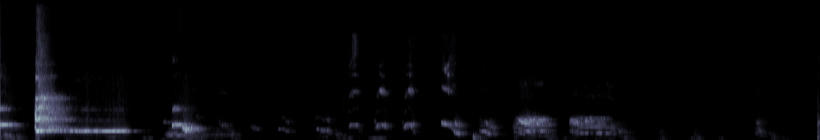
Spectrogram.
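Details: In a pen, four-week-old Cavalier King Charles Spaniel puppies of Daisy's litter give one loud sharp yelp sliding into a whine, then a string of faint quick squeaks and chirps fading away.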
